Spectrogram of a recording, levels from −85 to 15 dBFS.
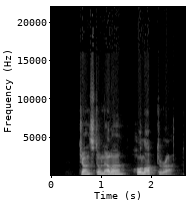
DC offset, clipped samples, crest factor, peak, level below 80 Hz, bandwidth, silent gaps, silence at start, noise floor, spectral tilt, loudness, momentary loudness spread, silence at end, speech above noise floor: under 0.1%; under 0.1%; 18 dB; -6 dBFS; -62 dBFS; 19 kHz; none; 0.6 s; -80 dBFS; -5.5 dB/octave; -23 LUFS; 11 LU; 0.25 s; 58 dB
